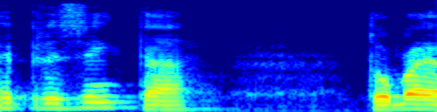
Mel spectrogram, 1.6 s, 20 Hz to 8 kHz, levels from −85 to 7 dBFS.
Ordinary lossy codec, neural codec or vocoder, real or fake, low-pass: none; codec, 16 kHz, 16 kbps, FreqCodec, smaller model; fake; 7.2 kHz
